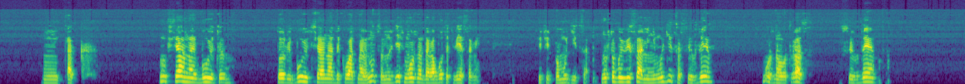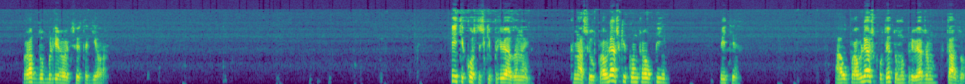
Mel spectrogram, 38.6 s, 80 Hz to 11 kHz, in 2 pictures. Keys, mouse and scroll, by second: 5.5-7.4 middle drag, 11.1 middle click, 13.8 shift+d, 15.5 click, 17.6 shift+d, 20.3 click, 21.0-22.4 middle drag, 22.9 middle click, 25.4 g, 26.3 click, 26.9 middle click, 28.4 click, 29.2 shift+click, 29.8 shift+click, 32.2 ctrl+p, 35.2 middle click, 35.8 shift+middle click, 36.8 middle click.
